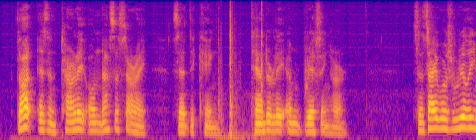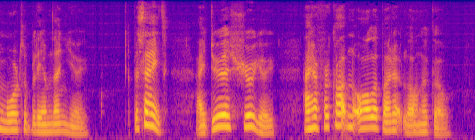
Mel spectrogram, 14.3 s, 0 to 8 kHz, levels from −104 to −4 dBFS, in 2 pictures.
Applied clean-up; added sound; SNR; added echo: none; Car; 12 dB; none.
